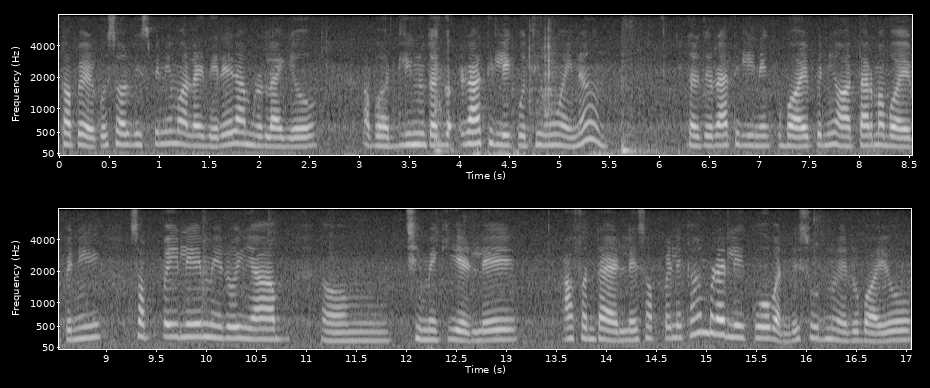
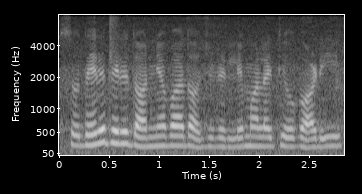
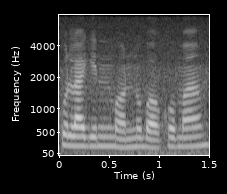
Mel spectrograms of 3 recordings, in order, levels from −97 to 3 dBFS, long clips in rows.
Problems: none marked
